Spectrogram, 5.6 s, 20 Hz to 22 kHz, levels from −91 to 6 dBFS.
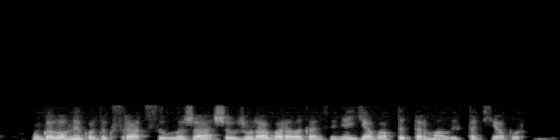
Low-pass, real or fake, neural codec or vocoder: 5.4 kHz; real; none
